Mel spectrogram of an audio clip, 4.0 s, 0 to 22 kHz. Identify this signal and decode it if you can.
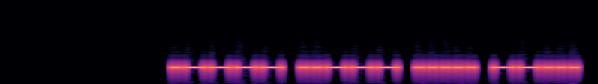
Morse code, heard as a keyed tone, about 28 wpm, 700 Hz. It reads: 1257
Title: Worked All Europe DX Contest - QTC Exchange - 28wpm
